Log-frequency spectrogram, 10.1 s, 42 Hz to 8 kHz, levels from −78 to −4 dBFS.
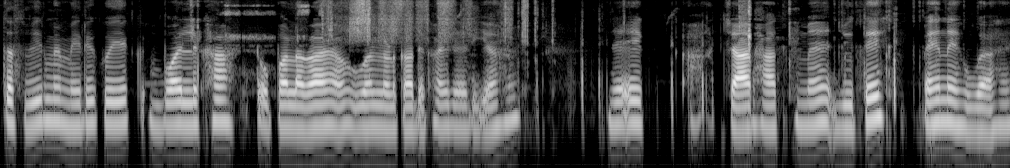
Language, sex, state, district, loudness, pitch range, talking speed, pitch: Hindi, male, Bihar, Kishanganj, -20 LUFS, 150-170 Hz, 150 wpm, 155 Hz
